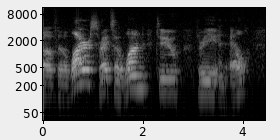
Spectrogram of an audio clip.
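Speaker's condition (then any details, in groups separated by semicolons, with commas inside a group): No condition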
